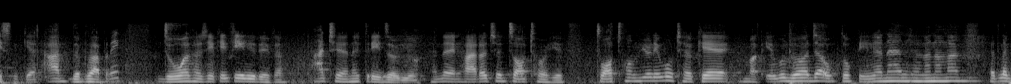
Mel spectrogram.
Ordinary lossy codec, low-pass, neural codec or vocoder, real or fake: none; 7.2 kHz; codec, 16 kHz, 0.5 kbps, X-Codec, HuBERT features, trained on balanced general audio; fake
